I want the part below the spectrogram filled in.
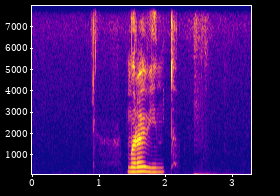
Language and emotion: Russian, neutral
